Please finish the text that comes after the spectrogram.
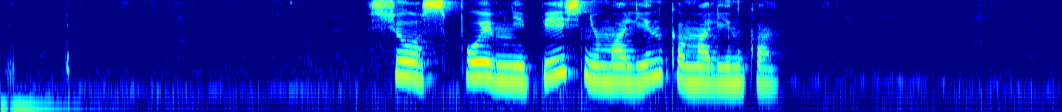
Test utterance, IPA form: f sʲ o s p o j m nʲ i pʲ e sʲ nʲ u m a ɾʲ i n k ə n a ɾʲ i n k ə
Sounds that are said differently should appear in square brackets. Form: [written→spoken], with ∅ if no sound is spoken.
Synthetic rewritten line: f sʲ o s p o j m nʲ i pʲ e sʲ nʲ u m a [ɾʲ→lʲ] i n k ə [n→m] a [ɾʲ→lʲ] i n k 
